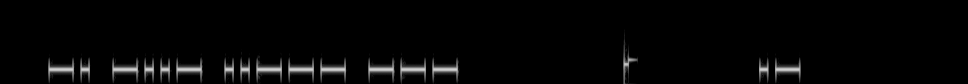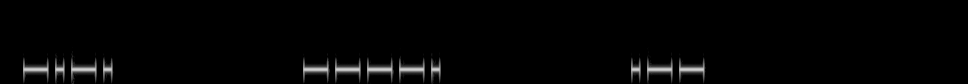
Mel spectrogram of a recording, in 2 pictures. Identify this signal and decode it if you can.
Morse code, heard as a keyed tone, about 15 wpm, spaced as for 6 wpm, 700 Hz. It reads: NX2O AC9W
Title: USA Call Signs - 4 Characters - 8x Character Spacing - 15wpm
